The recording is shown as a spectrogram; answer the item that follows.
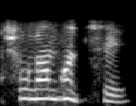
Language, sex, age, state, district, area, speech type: Bengali, female, 30-45, West Bengal, Alipurduar, rural, conversation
